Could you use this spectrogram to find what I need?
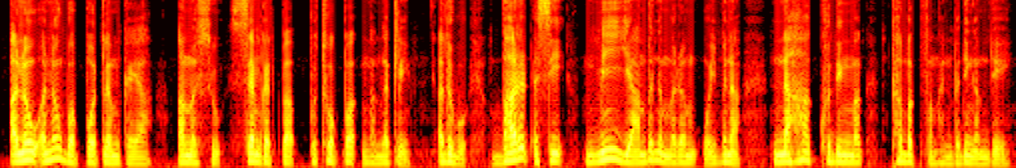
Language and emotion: Manipuri, neutral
